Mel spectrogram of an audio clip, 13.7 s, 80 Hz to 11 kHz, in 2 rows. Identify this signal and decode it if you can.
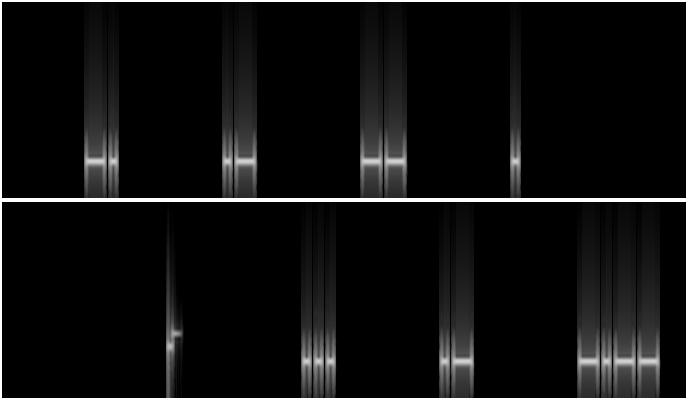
Morse code, heard as a keyed tone, about 20 wpm, spaced as for 7 wpm, 700 Hz. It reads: NAME SAY
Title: 6x Character Spacing - Top 200 Words - 20wpm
